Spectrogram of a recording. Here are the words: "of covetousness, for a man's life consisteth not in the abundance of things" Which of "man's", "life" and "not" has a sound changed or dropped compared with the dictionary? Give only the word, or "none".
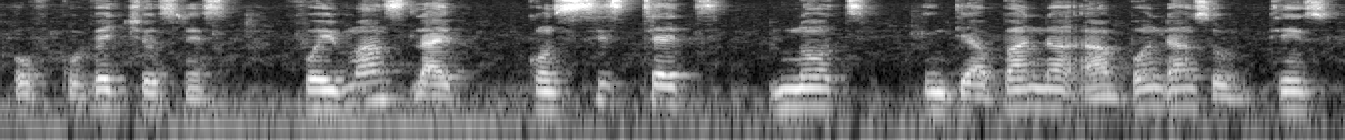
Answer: man's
